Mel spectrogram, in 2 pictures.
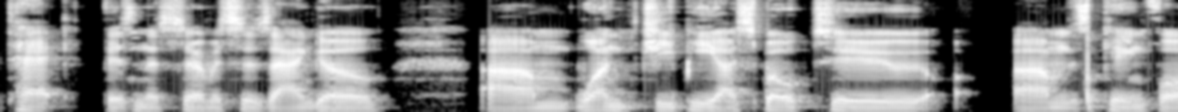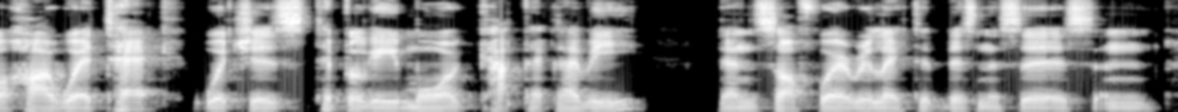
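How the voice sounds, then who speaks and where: A man with a deep, low-pitched voice speaks as a podcast guest. He gives measured, analytical answers in the way of a business reporter. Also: a bit bright. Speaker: podcast guest, senior private equity reporter.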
